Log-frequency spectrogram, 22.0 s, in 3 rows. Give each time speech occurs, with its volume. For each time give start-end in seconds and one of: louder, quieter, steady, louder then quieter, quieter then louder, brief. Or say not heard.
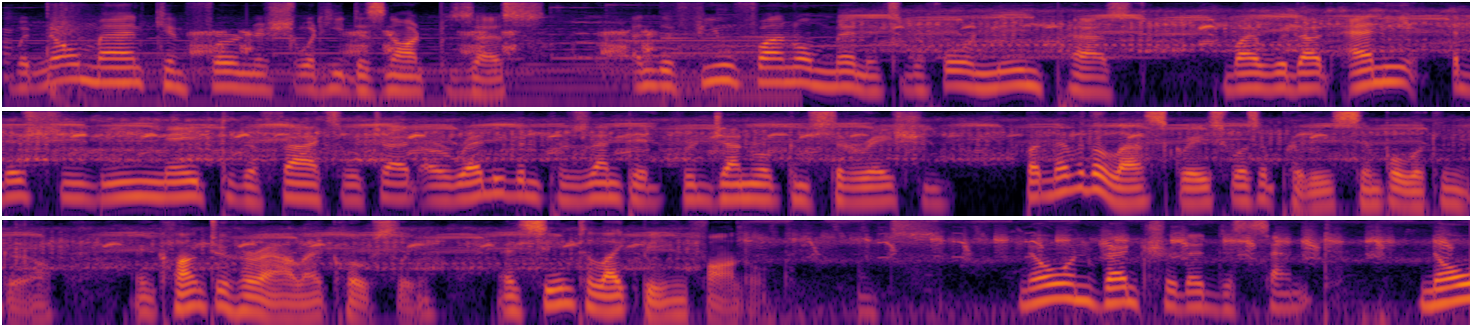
0.0-21.9 steady.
